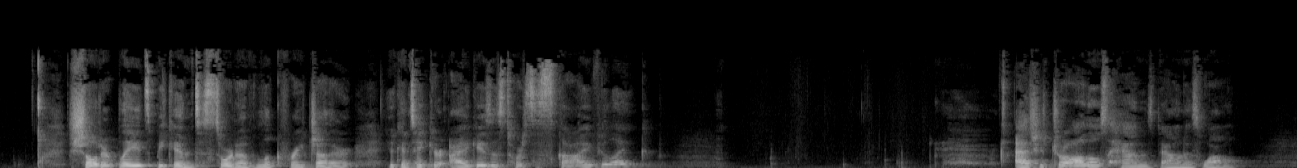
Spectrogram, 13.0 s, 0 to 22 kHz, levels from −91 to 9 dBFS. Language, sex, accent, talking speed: English, female, American, 140 wpm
